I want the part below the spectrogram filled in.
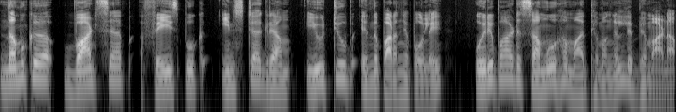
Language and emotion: Malayalam, neutral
